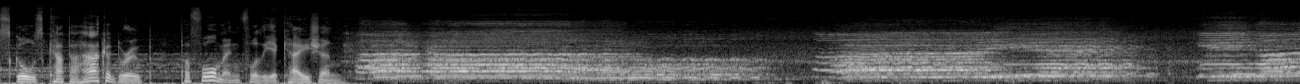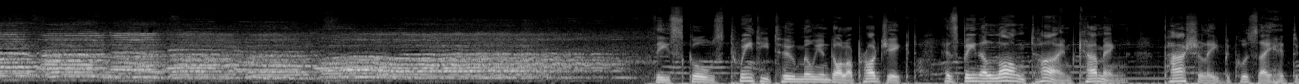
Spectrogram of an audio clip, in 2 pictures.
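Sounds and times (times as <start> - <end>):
group singing unaccompanied: 0.0 - 2.6, 3.4 - 20.5.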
